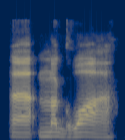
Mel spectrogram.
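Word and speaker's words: Mgła: Magua.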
